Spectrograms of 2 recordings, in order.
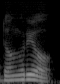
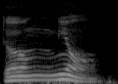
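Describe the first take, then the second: First: The second syllable begins with an R sound. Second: The second syllable begins with an N sound. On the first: The speaker calls it wrong. "Anda tidak boleh membacanya dongryo" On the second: The speaker calls it right. "Anda membacanya adalah dongnyo"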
